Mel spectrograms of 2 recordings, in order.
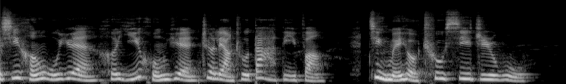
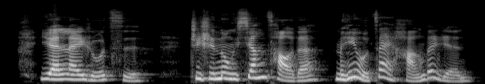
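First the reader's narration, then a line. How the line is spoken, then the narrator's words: Laughing. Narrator (Chinese): 探春笑道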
